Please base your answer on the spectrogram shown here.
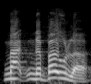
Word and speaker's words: McNabola: We talked about 1,000 times how to say it. McNabola. Is that right, Grace? Yeah.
